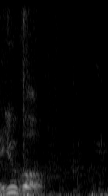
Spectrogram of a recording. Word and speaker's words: Yuval: Yuval, yep, Y-U, not just like Duval. But Yuval.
